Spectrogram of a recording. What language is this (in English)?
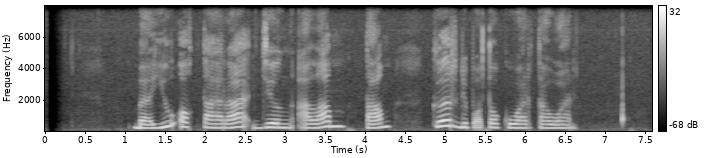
Sundanese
